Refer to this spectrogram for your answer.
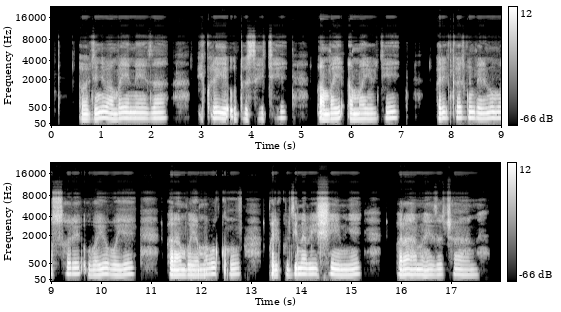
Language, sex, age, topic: Kinyarwanda, female, 25-35, government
